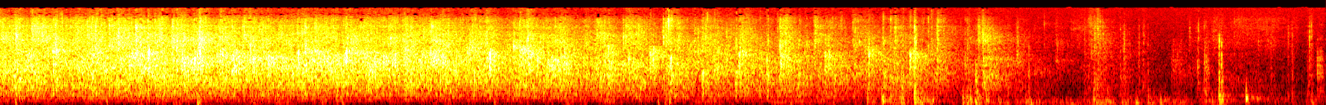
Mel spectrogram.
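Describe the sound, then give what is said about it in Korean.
A large church audience in Gwacheon claps steadily in a sustained wave of applause welcoming a church elder coming forward to speak, then gradually thins out into scattered, fading claps toward the end. “우리 장로님 나오실 때 우리 큰 박수로 장로님 환영하며 모시겠습니다.”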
